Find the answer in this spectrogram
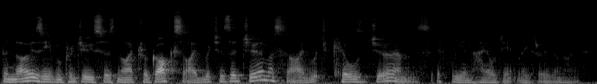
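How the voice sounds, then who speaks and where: A man with a New Zealand accent speaks with a dark, mellow tone that is somewhat breathy, with lively intonation and big swings in loudness. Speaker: breathing coach. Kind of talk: interview. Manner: nose breathing while speaking.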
